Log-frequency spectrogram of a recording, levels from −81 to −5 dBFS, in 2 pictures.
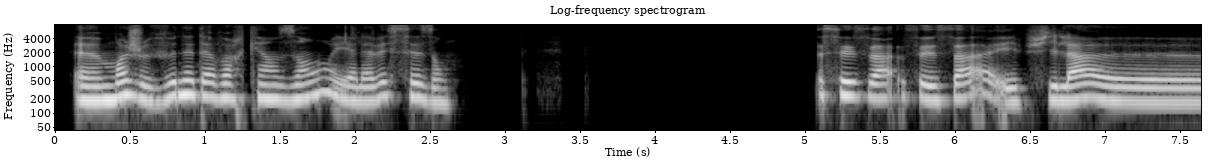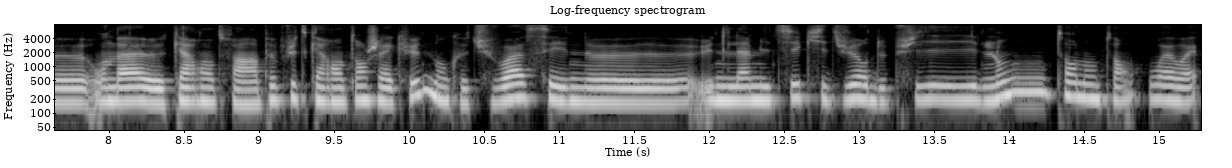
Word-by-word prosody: heu, 190 Hz, -1 st, +5 dB
moi 220 Hz, +5 st, +6 dB
je 215 Hz, -5 st, +1 dB
venais 230 Hz, +7 st, +3 dB
d'avoir 220 Hz, -2 st, +1 dB
15 205 Hz, -2 st, 0 dB
ans 250 Hz, +7 st, +1 dB
et 235 Hz, -, 0 dB
elle 190 Hz, -1 st, +1 dB
avait 200 Hz, +5 st, +1 dB
16 225 Hz, -4 st, -1 dB
ans. 175 Hz, -1 st, -5 dB, 2.5 s
C'est 245 Hz, -1 st, +3 dB
ça, 215 Hz, -2 st, +1 dB
c'est 215 Hz, -4 st, +1 dB
ça 215 Hz, +5 st, +1 dB
et 175 Hz, -, 0 dB
puis 185 Hz, +3 st, -3 dB
là, 205 Hz, +3 st, +5 dB
heu, 175 Hz, -2 st, +2 dB
on 180 Hz, 0 st, 0 dB
a, 185 Hz, 0 st, +4 dB
heu, 170 Hz, -1 st, +3 dB
40, 180 Hz, +1 st, -1 dB
enfin 160 Hz, -2 st, -2 dB
un -, -, -2 dB
peu 195 Hz, -, -4 dB
plus 205 Hz, +3 st, -5 dB
de 205 Hz, -, -10 dB
40 180 Hz, -2 st, -2 dB
ans 195 Hz, -, 0 dB
chacune. 195 Hz, -, -2 dB
Donc 190 Hz, -6 st, -2 dB
heu, 170 Hz, -, -5 dB
tu 170 Hz, +1 st, -9 dB
vois 205 Hz, +4 st, +2 dB
c'est 215 Hz, -2 st, -3 dB
une, 180 Hz, 0 st, -2 dB
heu, 170 Hz, 0 st, 0 dB
une 195 Hz, 0 st, 0 dB
l'amitié 190 Hz, +2 st, -1 dB
qui 210 Hz, -2 st, -8 dB
dure 200 Hz, +1 st, -2 dB
depuis 195 Hz, +2 st, -4 dB
longtemps, 250 Hz, +5 st, -2 dB
longtemps, 205 Hz, 0 st, -4 dB
ouais 200 Hz, -1 st, -2 dB
ouais. 185 Hz, +1 st, -3 dB
195 Hz, 190 wpm, -22 LUFS, 180-215 Hz, 2.5 s, moi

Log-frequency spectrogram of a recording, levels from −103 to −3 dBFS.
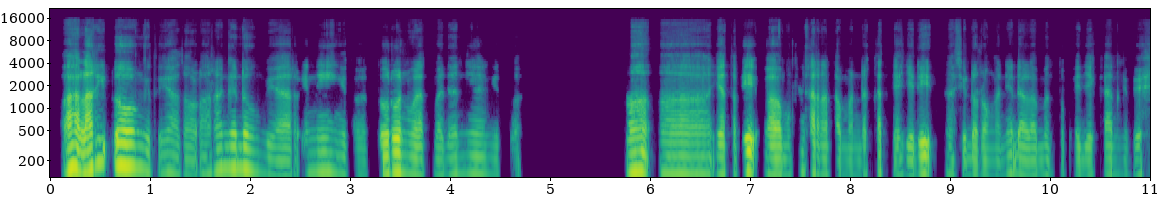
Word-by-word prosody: "Ah, 150 Hz, +3 st, +9 dB
lari 150 Hz, +8 st, +7 dB
dong!" 170 Hz, -1 st, +9 dB
Gitu 130 Hz, -, -9 dB
ya, -, -, -5 dB
atau, 105 Hz, -, -9 dB
"Olahraga 145 Hz, +8 st, -4 dB
dong, 145 Hz, -3 st, +2 dB
biar 100 Hz, -2 st, -4 dB
ini," 130 Hz, +1 st, -7 dB, 0.2 s
gitu, 110 Hz, -, -14 dB, 0.2 s
"turun 130 Hz, +3 st, +6 dB
berat 105 Hz, -1 st, -2 dB
badannya," 110 Hz, +3 st, -8 dB, 0.2 s
gitu. 105 Hz, -, -20 dB, 1.1 s
Heeh. 115 Hz, -3 st, +1 dB
Ya -, -, +3 dB
tapi, -, -, 0 dB, 0.2 s
eee, 105 Hz, 0 st, +3 dB
mungkin 105 Hz, +5 st, -15 dB
karena 105 Hz, -3 st, -2 dB
teman 100 Hz, 0 st, -10 dB
dekat, -, -, -8 dB
ya. -, -, -6 dB
Jadi, 100 Hz, +3 st, -2 dB, 0.2 s
ngasih 100 Hz, -3 st, -11 dB
dorongannya 100 Hz, +2 st, -8 dB
dalam 100 Hz, -1 st, -4 dB
bentuk 105 Hz, +1 st, -16 dB
ejekan, 105 Hz, +1 st, -8 dB
gitu 100 Hz, 0 st, -19 dB
ya. -, -, -10 dB
110 Hz, 175 wpm, -24 LUFS, 105-125 Hz, 1.1 s, Ah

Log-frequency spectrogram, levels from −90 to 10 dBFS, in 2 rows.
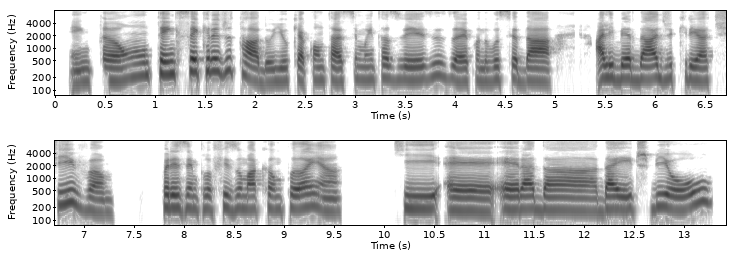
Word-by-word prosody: Então, 170 Hz, +7 st, -1 dB
tem 240 Hz, -1 st, +5 dB
que 245 Hz, -, -9 dB
ser 275 Hz, -1 st, +6 dB
creditado. 260 Hz, -, +1 dB
E 165 Hz, +1 st, -4 dB
o -, -, -7 dB
que -, -, -7 dB
acontece, 175 Hz, -1 st, -2 dB
muitas 180 Hz, +1 st, -5 dB
vezes, 180 Hz, +4 st, -4 dB
é 165 Hz, -3 st, +2 dB
quando 160 Hz, -1 st, -9 dB
você 180 Hz, +2 st, -2 dB
dá 160 Hz, -1 st, +4 dB, 0.4 s
a -, -, +5 dB
liberdade 190 Hz, -1 st, +2 dB
criativa 175 Hz, -1 st, -2 dB, 0.5 s
Por 200 Hz, -1 st, +3 dB
exemplo, 190 Hz, -2 st, -1 dB
eu 180 Hz, -, -12 dB
fiz 200 Hz, -2 st, -5 dB
uma 185 Hz, -1 st, +1 dB
campanha 185 Hz, -2 st, -1 dB, 0.6 s
que, 185 Hz, -1 st, -1 dB
eh, 170 Hz, -2 st, +1 dB
era 185 Hz, 0 st, +4 dB
da 175 Hz, -2 st, 0 dB
da 185 Hz, +3 st, +4 dB
HBO 190 Hz, +6 st, -1 dB
180 Hz, 135 wpm, -24 LUFS, 170-195 Hz, 0.6 s, ser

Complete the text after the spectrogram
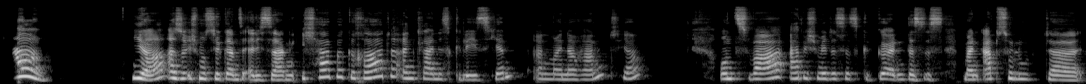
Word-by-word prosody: Ah, 330 Hz, -, +7 dB, 0.8 s
ja, 285 Hz, -1 st, +6 dB
also 290 Hz, -4 st, +4 dB
ich 270 Hz, -, -3 dB
muss 265 Hz, -1 st, +2 dB
dir 250 Hz, -2 st, 0 dB
ganz 235 Hz, -2 st, +2 dB
ehrlich 210 Hz, -5 st, 0 dB
sagen, 210 Hz, 0 st, +2 dB
ich 275 Hz, +2 st, -3 dB
habe 340 Hz, 0 st, +2 dB
gerade 335 Hz, +5 st, 0 dB
ein 280 Hz, -1 st, -1 dB
kleines 250 Hz, -3 st, -4 dB
Gläschen 220 Hz, -, -3 dB, 0.2 s
an 260 Hz, -4 st, -8 dB
meiner 230 Hz, -1 st, -5 dB
Hand, 380 Hz, -, -6 dB
ja. 310 Hz, +8 st, -6 dB, 0.8 s
Und 260 Hz, +1 st, +1 dB
zwar 260 Hz, +5 st, +1 dB
habe 275 Hz, +1 st, -2 dB
ich 280 Hz, +1 st, -5 dB
mir 260 Hz, -1 st, -1 dB
das 255 Hz, 0 st, -4 dB
jetzt 255 Hz, 0 st, -6 dB
gegönnt, 230 Hz, +1 st, -3 dB
das 220 Hz, -2 st, +1 dB
ist 235 Hz, 0 st, -1 dB, 0.2 s
mein 225 Hz, -2 st, +1 dB
absoluter, 235 Hz, -6 st, -1 dB
255 Hz, 170 wpm, -22 LUFS, 230-285 Hz, 0.8 s, Ah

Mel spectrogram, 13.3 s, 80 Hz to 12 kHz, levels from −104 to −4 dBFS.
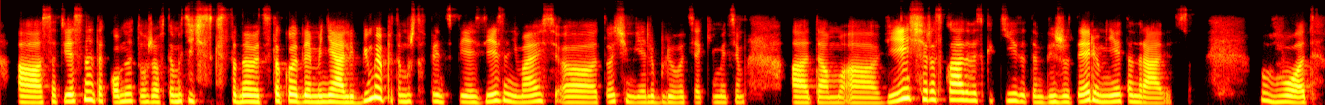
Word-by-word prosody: а, 180 Hz, -2 st, +4 dB
соответственно 210 Hz, +7 st, +1 dB
эта 220 Hz, -2 st, -3 dB
комната 210 Hz, +1 st, -2 dB
уже 190 Hz, 0 st, -2 dB
автоматически 205 Hz, +3 st, -3 dB
становится 200 Hz, -2 st, +1 dB
такой 215 Hz, -1 st, +3 dB
для 195 Hz, +1 st, +4 dB
меня 190 Hz, 0 st, +5 dB
любимой. 230 Hz, -, +4 dB
Потому 200 Hz, -4 st, -5 dB
что -, -, -8 dB
в -, -, -29 dB
принципе 200 Hz, -2 st, -4 dB
я 180 Hz, -, -1 dB
здесь 205 Hz, +7 st, 0 dB
занимаюсь, 205 Hz, 0 st, -2 dB
а, 175 Hz, -1 st, -1 dB
то 195 Hz, -, -3 dB
чем 200 Hz, -3 st, -6 dB
я 175 Hz, 0 st, -6 dB
люблю. 180 Hz, 0 st, -5 dB
Вот 175 Hz, +1 st, -9 dB
всяким 175 Hz, +1 st, -11 dB
этим, 180 Hz, +1 st, -10 dB, 0.4 s
а, 175 Hz, -1 st, +1 dB
там, 170 Hz, 0 st, -4 dB
а, 165 Hz, -1 st, -2 dB
вещи 280 Hz, -, +5 dB
раскладывать 255 Hz, -3 st, +3 dB
какие-то 220 Hz, -1 st, -6 dB
там, 180 Hz, -1 st, -7 dB
бижутерию- 190 Hz, +5 st, +1 dB
мне 195 Hz, +1 st, +1 dB
это 205 Hz, -1 st, -3 dB
нравится. 160 Hz, -4 st, -4 dB, 0.7 s
Вот. 190 Hz, -6 st, 0 dB
190 Hz, 170 wpm, -24 LUFS, 180-210 Hz, 0.7 s, меня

